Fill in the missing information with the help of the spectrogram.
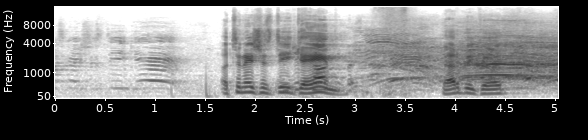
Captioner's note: cheers and applause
